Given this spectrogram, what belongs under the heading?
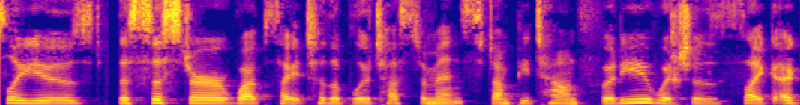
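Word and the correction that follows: Stumptown Footy: Did I say that right? – Stump Town Footy. – Oh, yeah, Stump Town. Did I say Stumpy Town? – Stumpy.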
